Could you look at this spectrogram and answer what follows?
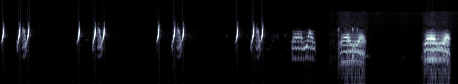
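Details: Quail calling, offered as a night call: crisp three-note phrases repeated about once a second, high and clipped, followed by three harsher, broader croaking bursts near the end.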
